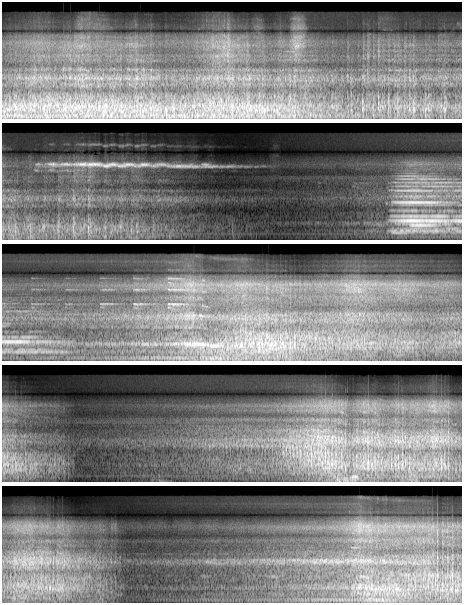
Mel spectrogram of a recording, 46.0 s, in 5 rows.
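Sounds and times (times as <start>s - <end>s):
train passing rush: 0.0s - 46.0s
train horn blasts: 16.5s - 22.6s.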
